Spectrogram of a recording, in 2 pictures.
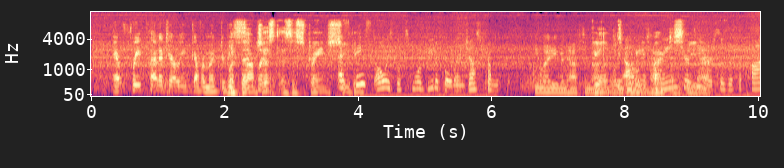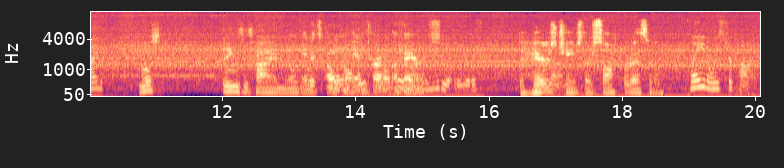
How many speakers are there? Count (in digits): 4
